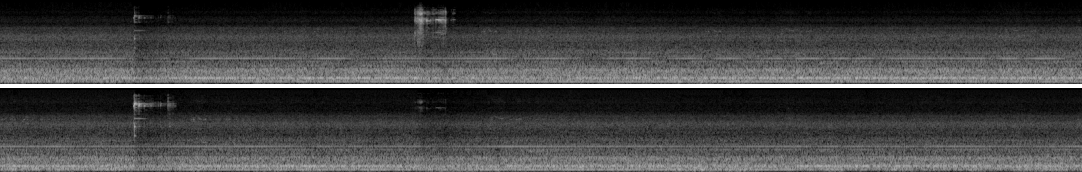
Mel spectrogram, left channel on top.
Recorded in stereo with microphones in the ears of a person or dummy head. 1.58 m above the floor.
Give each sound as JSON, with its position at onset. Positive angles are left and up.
{"t": 1.3, "sound": "keys jangling", "side_deg": -15}
{"t": 4.1, "sound": "keys jangling", "side_deg": 45}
